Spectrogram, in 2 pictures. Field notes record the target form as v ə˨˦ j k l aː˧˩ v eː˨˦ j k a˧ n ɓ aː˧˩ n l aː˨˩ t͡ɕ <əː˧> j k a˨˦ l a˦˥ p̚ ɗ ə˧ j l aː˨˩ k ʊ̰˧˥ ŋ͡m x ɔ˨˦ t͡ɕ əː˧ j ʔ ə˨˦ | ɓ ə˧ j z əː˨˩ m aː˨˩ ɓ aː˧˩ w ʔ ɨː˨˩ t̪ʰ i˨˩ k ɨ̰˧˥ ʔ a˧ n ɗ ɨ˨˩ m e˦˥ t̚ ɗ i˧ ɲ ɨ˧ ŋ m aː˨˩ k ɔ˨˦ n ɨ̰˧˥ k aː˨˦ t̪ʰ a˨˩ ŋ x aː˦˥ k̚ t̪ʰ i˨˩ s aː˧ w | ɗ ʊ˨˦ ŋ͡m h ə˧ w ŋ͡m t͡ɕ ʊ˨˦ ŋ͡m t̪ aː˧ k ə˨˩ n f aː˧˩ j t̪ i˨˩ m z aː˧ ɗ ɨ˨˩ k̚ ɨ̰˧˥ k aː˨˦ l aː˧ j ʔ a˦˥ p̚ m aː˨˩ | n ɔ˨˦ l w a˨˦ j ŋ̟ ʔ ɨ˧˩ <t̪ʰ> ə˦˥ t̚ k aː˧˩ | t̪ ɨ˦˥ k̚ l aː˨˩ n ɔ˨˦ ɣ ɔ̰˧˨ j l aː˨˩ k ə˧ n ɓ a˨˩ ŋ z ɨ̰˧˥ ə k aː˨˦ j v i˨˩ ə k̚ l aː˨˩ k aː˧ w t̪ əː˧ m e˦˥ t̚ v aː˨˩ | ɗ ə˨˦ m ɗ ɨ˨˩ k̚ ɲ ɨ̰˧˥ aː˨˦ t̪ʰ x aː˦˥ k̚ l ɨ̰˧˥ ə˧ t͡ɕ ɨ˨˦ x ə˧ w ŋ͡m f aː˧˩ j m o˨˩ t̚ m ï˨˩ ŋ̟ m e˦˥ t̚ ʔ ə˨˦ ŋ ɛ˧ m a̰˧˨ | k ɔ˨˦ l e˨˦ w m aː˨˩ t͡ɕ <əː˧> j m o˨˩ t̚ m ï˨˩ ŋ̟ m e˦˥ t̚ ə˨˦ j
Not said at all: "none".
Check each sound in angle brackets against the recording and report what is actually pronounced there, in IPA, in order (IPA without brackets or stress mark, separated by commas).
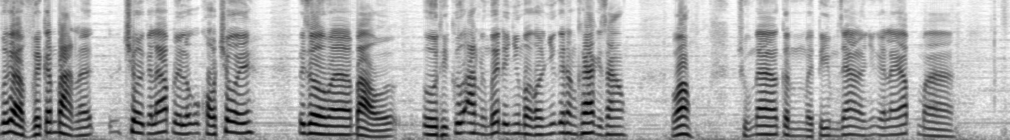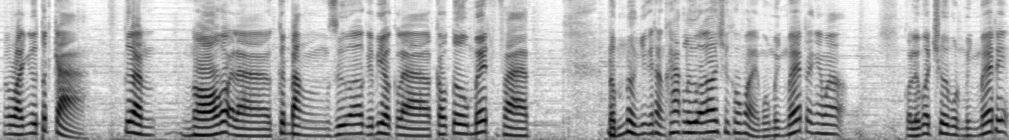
əː˧, t̪, əː˧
